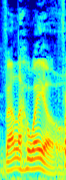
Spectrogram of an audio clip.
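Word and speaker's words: Vallejuelo: V-A-L-L-E. – That's good. – J-U-E-L-O. – What is it? – Valahuelo.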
